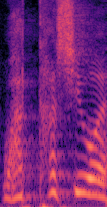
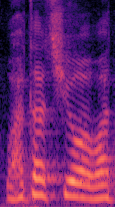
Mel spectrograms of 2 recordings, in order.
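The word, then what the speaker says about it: 私は: 자기는 평생 이렇게 앉아 있어도 그냥 이리 센세 일본어가 잘하나 못하나 끝나고 나서 이 발음이 와타시와 해야 되는데 와다시와 하니까 끝나고 나서 센세 오늘은 이 발음이 좀 잘못됐어요.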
